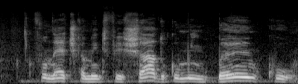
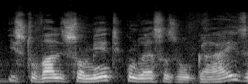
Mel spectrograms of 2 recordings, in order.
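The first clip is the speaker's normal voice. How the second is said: ordinary talk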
